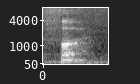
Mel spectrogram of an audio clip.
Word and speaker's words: pho: That's how you pronounce it, pho.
